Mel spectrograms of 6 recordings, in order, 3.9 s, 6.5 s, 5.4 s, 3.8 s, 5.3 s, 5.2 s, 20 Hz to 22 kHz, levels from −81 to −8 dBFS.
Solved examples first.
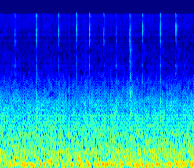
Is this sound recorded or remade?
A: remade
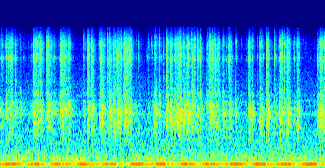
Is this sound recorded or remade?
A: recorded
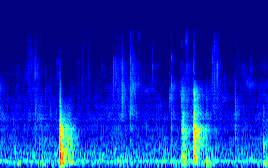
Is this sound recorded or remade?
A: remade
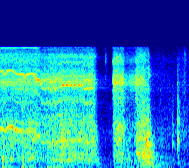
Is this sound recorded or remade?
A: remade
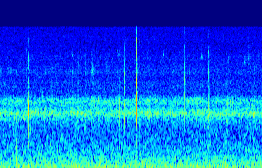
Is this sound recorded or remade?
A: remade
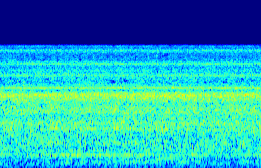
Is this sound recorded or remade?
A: remade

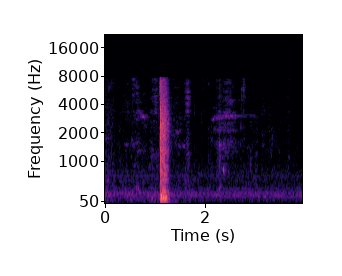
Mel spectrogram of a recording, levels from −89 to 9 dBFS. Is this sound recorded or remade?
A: recorded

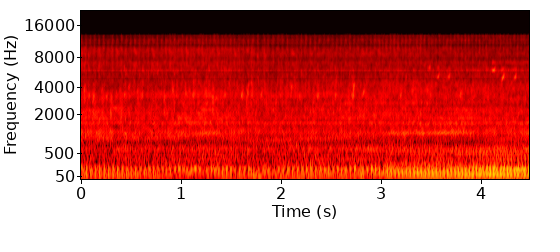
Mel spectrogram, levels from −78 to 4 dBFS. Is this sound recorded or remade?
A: remade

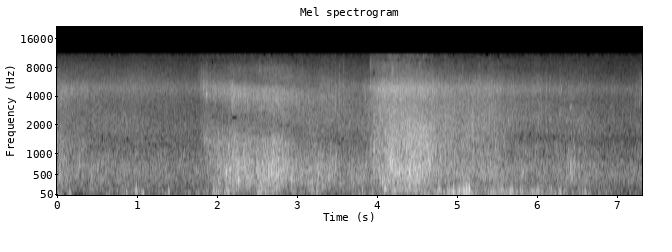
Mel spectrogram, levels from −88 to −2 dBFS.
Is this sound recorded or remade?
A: recorded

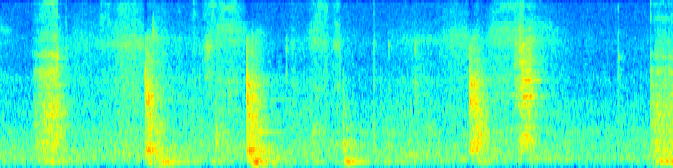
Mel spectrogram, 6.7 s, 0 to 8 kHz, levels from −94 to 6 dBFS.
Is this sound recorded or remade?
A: recorded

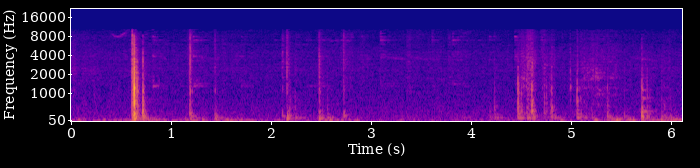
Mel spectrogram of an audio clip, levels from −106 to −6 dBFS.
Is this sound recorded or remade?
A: remade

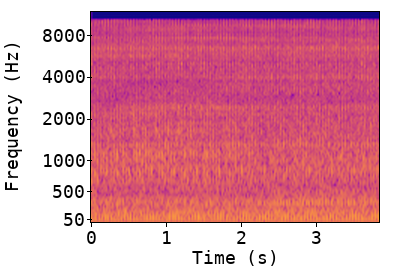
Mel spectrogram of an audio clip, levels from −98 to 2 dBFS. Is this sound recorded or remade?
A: remade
